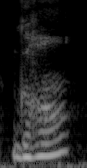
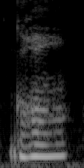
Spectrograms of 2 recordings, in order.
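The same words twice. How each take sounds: The two takes are said the same way.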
